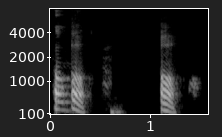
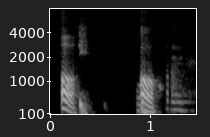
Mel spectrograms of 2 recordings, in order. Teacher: this letter O is always pronounced like the long O, but we don't drag it out. We cut it much shorter.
